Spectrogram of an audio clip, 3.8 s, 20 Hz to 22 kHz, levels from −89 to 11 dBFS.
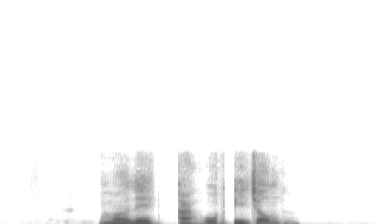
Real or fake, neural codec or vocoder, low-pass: fake; codec, 16 kHz, 0.5 kbps, FunCodec, trained on Chinese and English, 25 frames a second; 7.2 kHz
